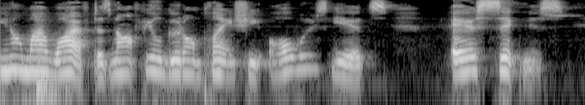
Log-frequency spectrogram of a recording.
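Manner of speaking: put-on Georgian accent. Retelling what a man on a plane said to a sick passenger: Georgian accent. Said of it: "He had the Georgian accent".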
